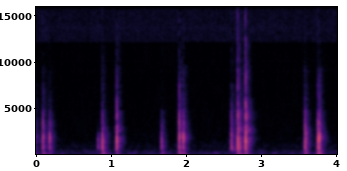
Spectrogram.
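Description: Long red nails scratch and tap across a Mickey Mouse diamond painting of resin rhinestone beads on a wooden-framed canvas held upright. The result is about eleven short, dry, clicky scrapes, mostly in quick pairs, bright and midrange-focused with almost no low end and no ring.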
